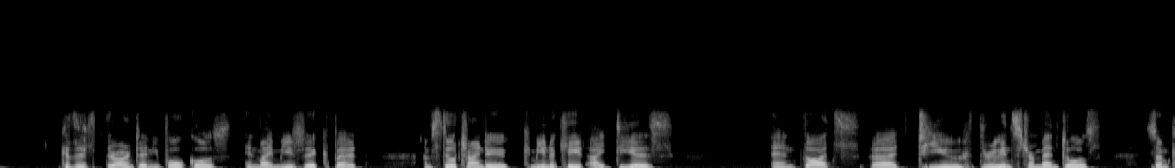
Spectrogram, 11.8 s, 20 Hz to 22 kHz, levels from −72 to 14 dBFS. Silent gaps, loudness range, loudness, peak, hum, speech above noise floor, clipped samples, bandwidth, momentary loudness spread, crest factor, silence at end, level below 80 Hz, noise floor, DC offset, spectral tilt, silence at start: none; 2 LU; -15 LUFS; 0 dBFS; none; 53 dB; under 0.1%; 7.6 kHz; 9 LU; 16 dB; 0 s; -62 dBFS; -67 dBFS; under 0.1%; -7.5 dB/octave; 0.6 s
